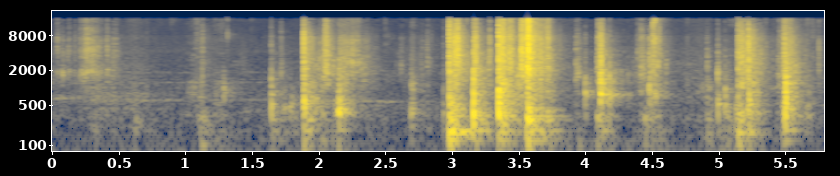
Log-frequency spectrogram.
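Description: Small items rattle inside a plastic box.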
